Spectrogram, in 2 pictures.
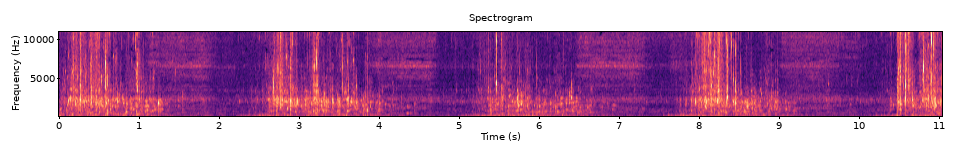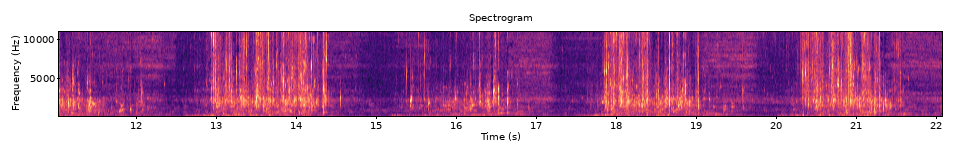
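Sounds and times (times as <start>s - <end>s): bubbling exhaust: 0.0s - 1.6s, 2.2s - 6.9s, 7.6s - 21.9s
diver breathing through regulator: 1.2s - 2.2s, 3.8s - 5.2s, 6.4s - 8.0s, 8.7s - 10.2s, 11.6s - 12.8s, 16.4s - 17.6s, 19.1s - 20.2s, 21.4s - 22.0s.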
